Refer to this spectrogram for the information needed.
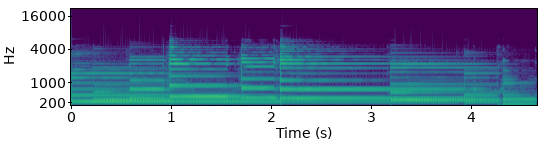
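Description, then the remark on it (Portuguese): An electric guitar played through a reverb pedal plays a slow series of picked notes that ring out and blend into one another, each fading gently under a wash of reverb, steady and fairly loud with no voices. “Isso traz uma profundidade do som, por simular a reverberação natural das ondas sonoras nas paredes de um ambiente, que, diferente do eco, se torna um som que vai perdendo sua intensidade gradativamente depois de ele ter sido emitido.”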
